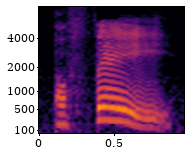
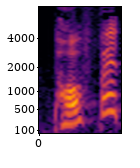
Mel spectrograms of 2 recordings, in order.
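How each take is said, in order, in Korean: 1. 이 단어는 'ay' 소리로 끝나요. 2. 이 단어는 't' 소리로 끝나요. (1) "버페이 혹은 부페이라고 발음하는 단어예요" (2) "버펫 아니고"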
